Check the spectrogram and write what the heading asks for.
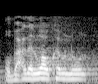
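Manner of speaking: ordinary delivery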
